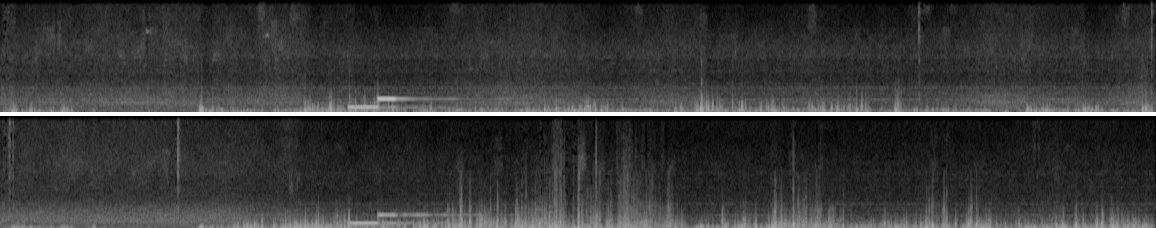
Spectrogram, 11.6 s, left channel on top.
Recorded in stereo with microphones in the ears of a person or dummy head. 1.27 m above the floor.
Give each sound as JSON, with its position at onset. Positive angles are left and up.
{"t": 3.5, "sound": "an alarm", "side_deg": 60, "distance_m": 0.6}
